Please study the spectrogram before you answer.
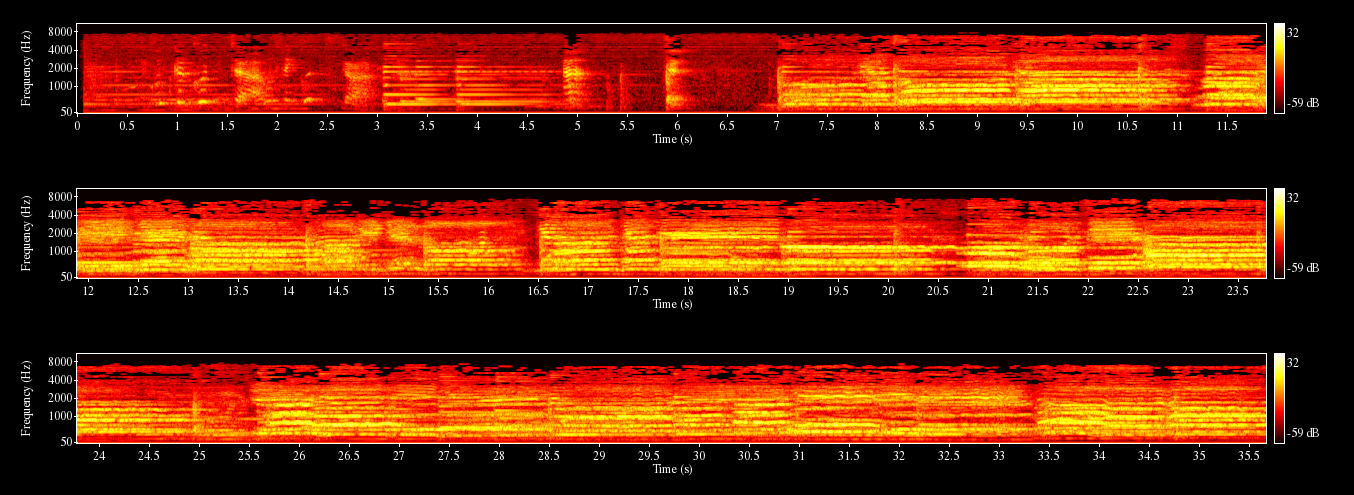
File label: tutti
